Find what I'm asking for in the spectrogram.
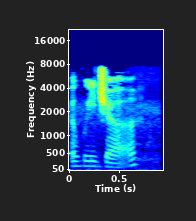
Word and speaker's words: Ouija: Yeah, let's get started by first saying that the Ouija board, Ouija, that's how it's pronounced,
